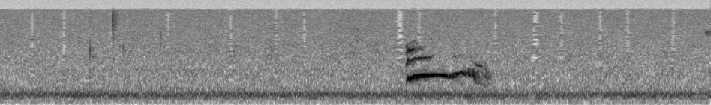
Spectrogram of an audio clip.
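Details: Morning meow from Shelby, an abandoned mother cat of about two years later taken in by Purrfect Pals: one brief call that dips and then lifts slightly at its end, against a constant background hum.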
